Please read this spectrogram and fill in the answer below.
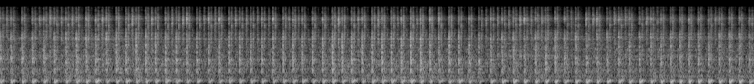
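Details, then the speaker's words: Yamaha Mio M3 125 scooter, overdue oil change, customer complains of noisy engine and hard starting: harsh fast uneven "tek tek tek" ticking knock about eight per second at idle, rod knock from oil starvation. "Nah, jadi itu bunyi mesinnya itu kasar sekali ya. Bunyi mesinnya tuh kasar. Tek tek tek tek tek tek."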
